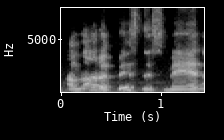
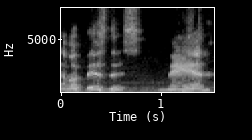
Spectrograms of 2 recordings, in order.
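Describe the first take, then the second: First: "businessman" run together as a single noun; businessman as one word. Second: "businessman" slowly split into "business" and "man". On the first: Quoting a rapper's line for the co-host, "businessman" as one word. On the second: Quoting a rapper's punchline for the co-host, "businessman" drawn apart as business, man. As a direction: stretch "businessman" into two words, business, man. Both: Retold or imitated. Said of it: "I got a quote for this".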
